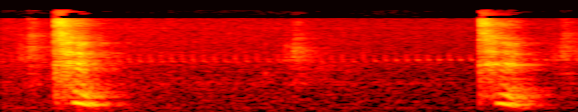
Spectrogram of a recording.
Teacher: 쌍 디귿 발음이 나지만 무성음이라서 발음은 사실 트. 트 발음이 나요.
